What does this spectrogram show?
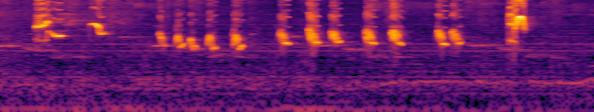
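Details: Captive cucak ijo (greater green leafbird) singing energetically in siklon filling style. Two slurred whistles open a long, steady train of short, clipped, descending chirps, about three per second, ending in a harsh high note. Low hum throughout.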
